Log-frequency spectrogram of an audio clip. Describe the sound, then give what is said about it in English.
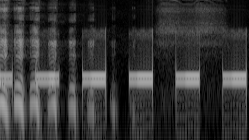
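A telephone line tone, a busy signal on a call, sounds in short, evenly spaced pulses, a steady electronic hum switching on and off about five times. It is clear, with a brief garbled voice-like burst at the start. “We're going to try to we're getting a dial tone.”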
